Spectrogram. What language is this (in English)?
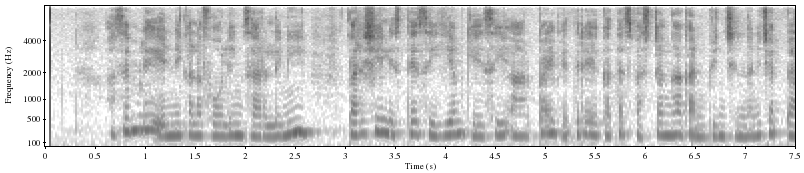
Telugu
